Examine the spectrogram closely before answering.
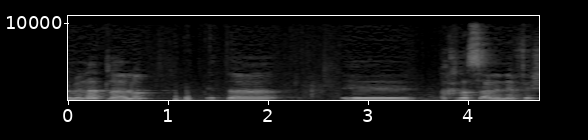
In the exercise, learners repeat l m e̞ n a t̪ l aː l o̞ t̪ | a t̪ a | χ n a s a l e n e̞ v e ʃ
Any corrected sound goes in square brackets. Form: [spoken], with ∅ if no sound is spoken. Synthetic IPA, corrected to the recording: l m e̞ n a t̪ l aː l o̞ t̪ | [e] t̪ a | χ n a s a l e n e̞ [f] e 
